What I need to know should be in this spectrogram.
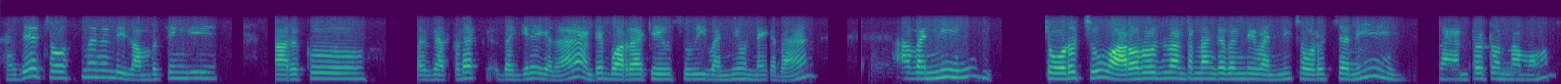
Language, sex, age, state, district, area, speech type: Telugu, female, 60+, Andhra Pradesh, Konaseema, rural, conversation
